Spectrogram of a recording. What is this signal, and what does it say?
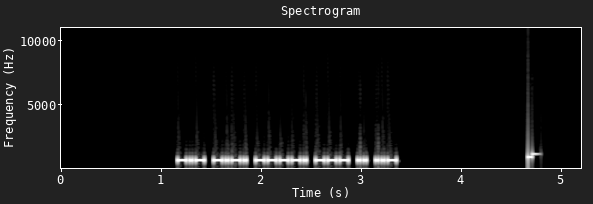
Morse code, heard as a keyed tone, about 40 wpm, 700 Hz. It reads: KC9OIU
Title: USA Call Signs - 6 Characters - 4x Character Spacing - 40wpm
